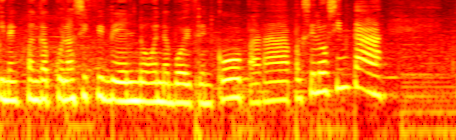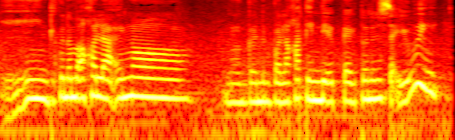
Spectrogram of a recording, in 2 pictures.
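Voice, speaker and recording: A woman playing a soft-hearted young housemaid in a radio drama, hesitant and tender. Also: medium pitch, moderate pace, faint music behind, natural voice.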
